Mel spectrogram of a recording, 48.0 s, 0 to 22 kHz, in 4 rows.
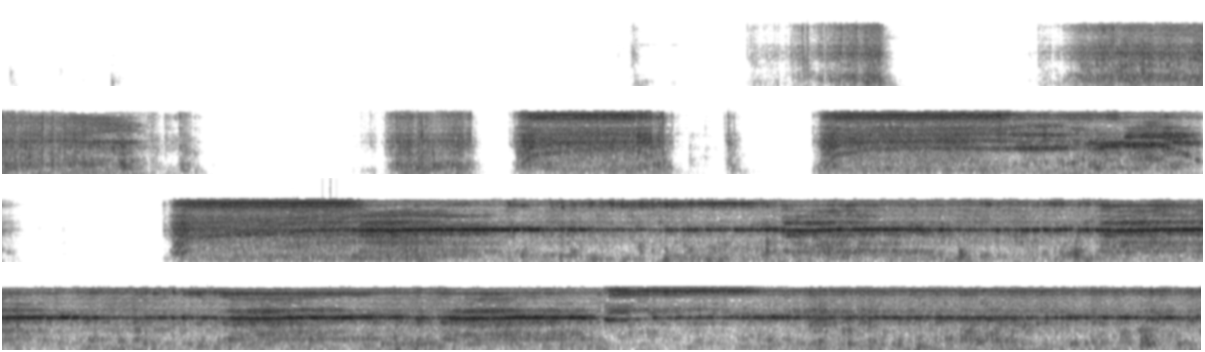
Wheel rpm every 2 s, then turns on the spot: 0, 0, 0, 0, 0, 10, 20, 0, 60, 40, 120, 130, 20, 200, 230, 230, 230, 230, 230, 230, 230, 230, 230, 230.
10-14 18-20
